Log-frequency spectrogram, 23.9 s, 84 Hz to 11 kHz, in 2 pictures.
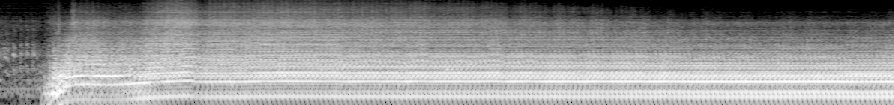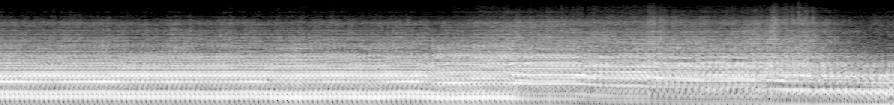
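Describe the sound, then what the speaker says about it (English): A Ford Mustang 5.0 V8 cold-starting on E85 fuel, with a sharp crank and catch, then a loud, steady high idle that holds close by and eases slightly lower near the end. "let's see this cold start on E85"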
